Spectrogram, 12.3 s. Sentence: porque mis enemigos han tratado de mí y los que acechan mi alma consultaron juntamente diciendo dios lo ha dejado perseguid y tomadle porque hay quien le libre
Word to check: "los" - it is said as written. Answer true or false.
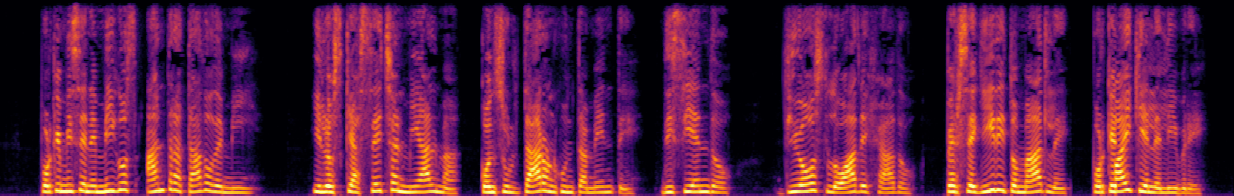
true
